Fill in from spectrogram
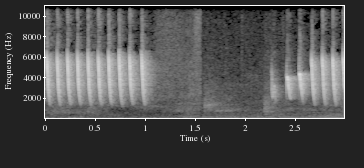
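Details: Bar-winged prinia singing briskly, for training white-rumped shamas: a quick string of bright, high chips, a gap of about a second, then the rapid chipping resumes.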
